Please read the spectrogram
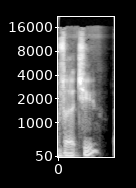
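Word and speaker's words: Virtu: So the product range is called Virtue. That's virtue without the E on the end.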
